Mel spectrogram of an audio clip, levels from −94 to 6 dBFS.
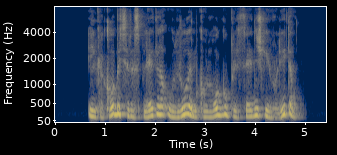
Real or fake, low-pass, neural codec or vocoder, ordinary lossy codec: real; none; none; none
